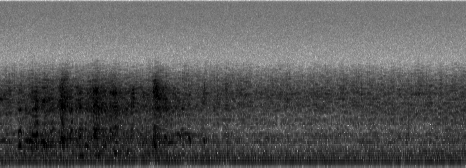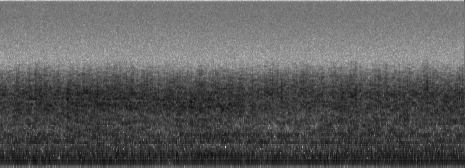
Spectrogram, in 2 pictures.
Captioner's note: laughter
